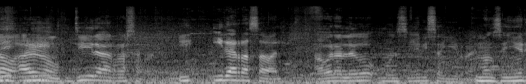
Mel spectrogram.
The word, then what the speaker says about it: Irarrázaval: Irarrázaval.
